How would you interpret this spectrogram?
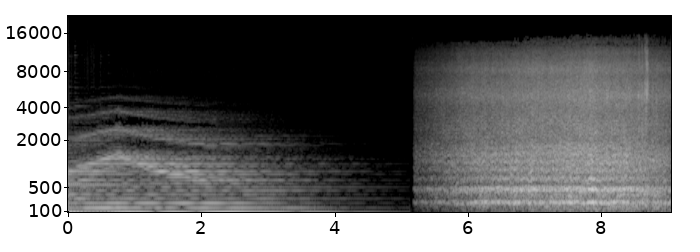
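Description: A droning bee buzz wavers in pitch for about five seconds, then cuts to the dense, rushing hum of many honey bees swarming together, steady and loud to the end.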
